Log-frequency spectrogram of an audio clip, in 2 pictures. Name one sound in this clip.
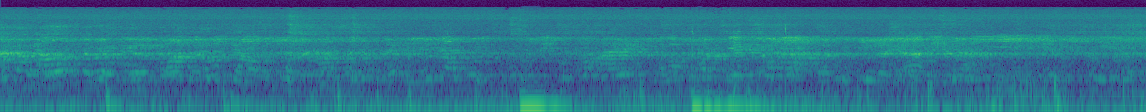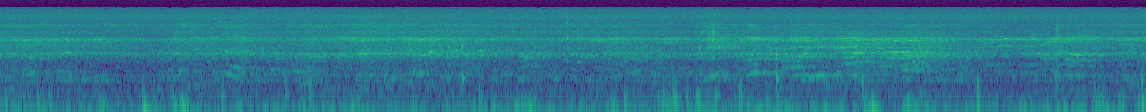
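Young men talk and call out, echoing in the hall.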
